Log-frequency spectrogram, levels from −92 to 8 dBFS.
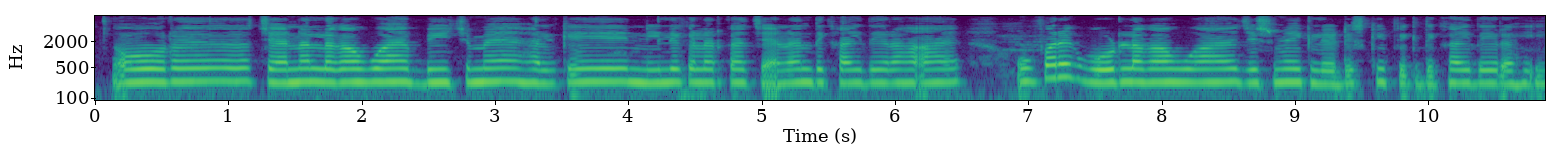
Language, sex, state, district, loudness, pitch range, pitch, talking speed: Hindi, female, Uttar Pradesh, Jalaun, -21 LUFS, 225-240 Hz, 235 Hz, 170 wpm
